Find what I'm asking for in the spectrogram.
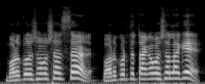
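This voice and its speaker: A man's voice: very high-pitched, racing, fairly bright tone, smooth, no echo, clean studio sound. A young man teaching a live online class, talking students through each step, repeating himself and asking rhetorical questions.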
